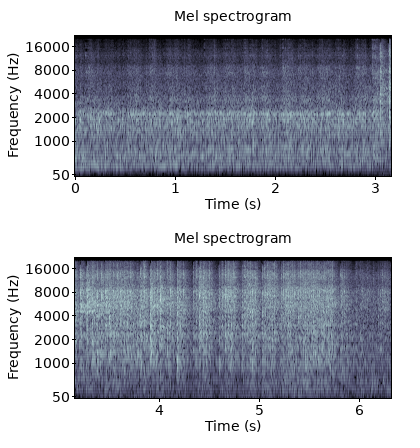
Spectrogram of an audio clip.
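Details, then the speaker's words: Gravedigger backhoe's small gasoline engine started after cold storage; hiss, then it catches at three seconds into a quick, light, steady patter, a healthy start despite a fuel leak, owner suspects a dried cup gasket. "I'm just glad to hear it started right up. That's huge, but I don't want gas flying all over."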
